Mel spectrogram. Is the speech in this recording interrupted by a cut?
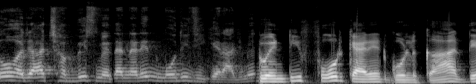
yes; 1 cut; at 1.1 s

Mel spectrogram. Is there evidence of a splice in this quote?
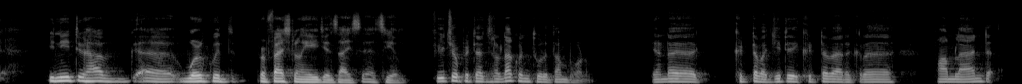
yes; 1 cut; at 4.1 s

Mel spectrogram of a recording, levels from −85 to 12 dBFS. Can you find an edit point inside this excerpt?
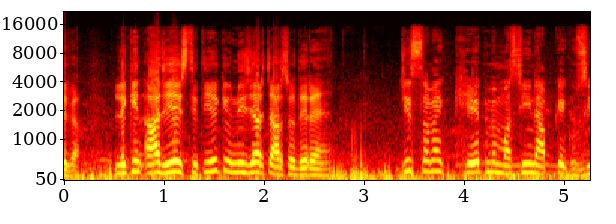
no; 0 cuts

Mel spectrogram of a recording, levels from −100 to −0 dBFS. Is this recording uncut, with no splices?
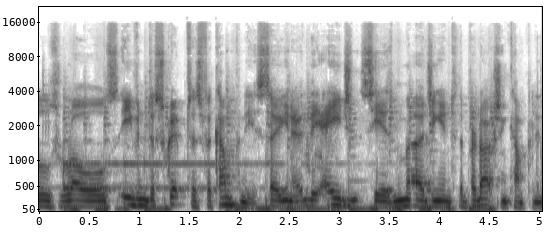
yes; 0 cuts

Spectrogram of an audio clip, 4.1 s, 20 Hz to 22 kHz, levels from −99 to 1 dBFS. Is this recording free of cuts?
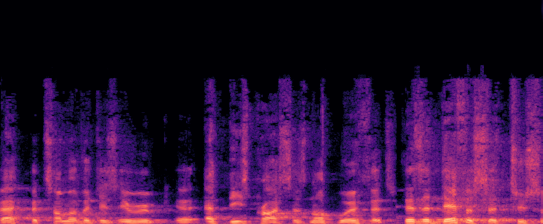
no; 1 cut; at 2.9 s

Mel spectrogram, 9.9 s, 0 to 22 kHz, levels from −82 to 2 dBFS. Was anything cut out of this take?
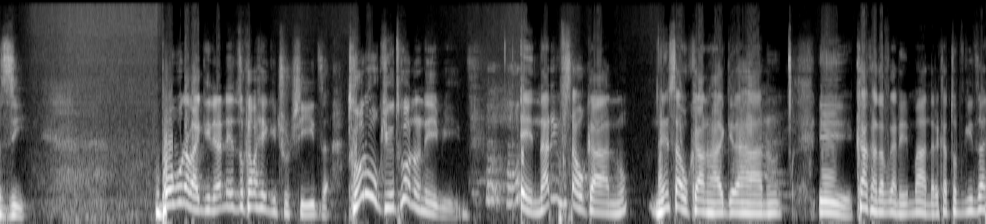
no; 0 cuts

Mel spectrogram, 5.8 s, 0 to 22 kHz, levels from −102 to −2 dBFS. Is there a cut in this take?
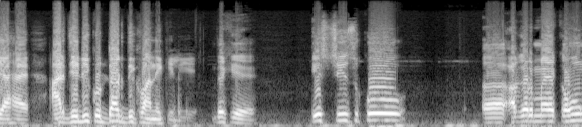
no; 0 cuts

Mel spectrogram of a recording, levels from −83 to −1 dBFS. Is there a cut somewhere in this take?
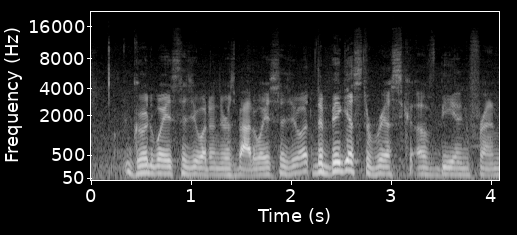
yes; 1 cut; at 2.2 s

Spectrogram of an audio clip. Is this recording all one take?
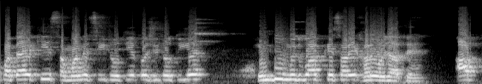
yes; 0 cuts

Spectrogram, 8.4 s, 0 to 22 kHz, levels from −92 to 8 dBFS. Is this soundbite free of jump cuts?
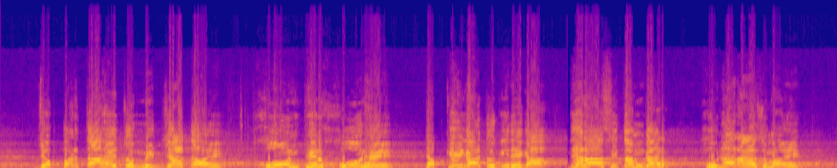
no; 1 cut; at 5.7 s

